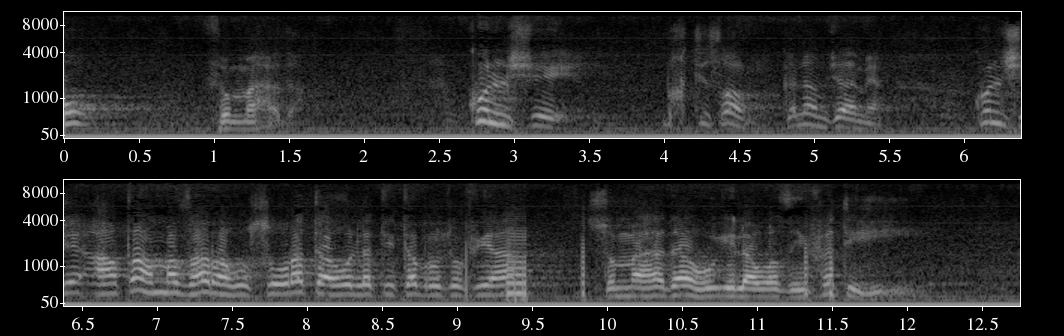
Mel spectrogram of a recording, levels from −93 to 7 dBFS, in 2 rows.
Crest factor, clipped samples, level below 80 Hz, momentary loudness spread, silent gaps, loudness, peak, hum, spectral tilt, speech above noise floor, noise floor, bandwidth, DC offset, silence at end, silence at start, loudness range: 16 dB; under 0.1%; -64 dBFS; 19 LU; none; -35 LUFS; -20 dBFS; none; -5 dB/octave; 24 dB; -59 dBFS; 10.5 kHz; 0.8%; 0 s; 0 s; 9 LU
